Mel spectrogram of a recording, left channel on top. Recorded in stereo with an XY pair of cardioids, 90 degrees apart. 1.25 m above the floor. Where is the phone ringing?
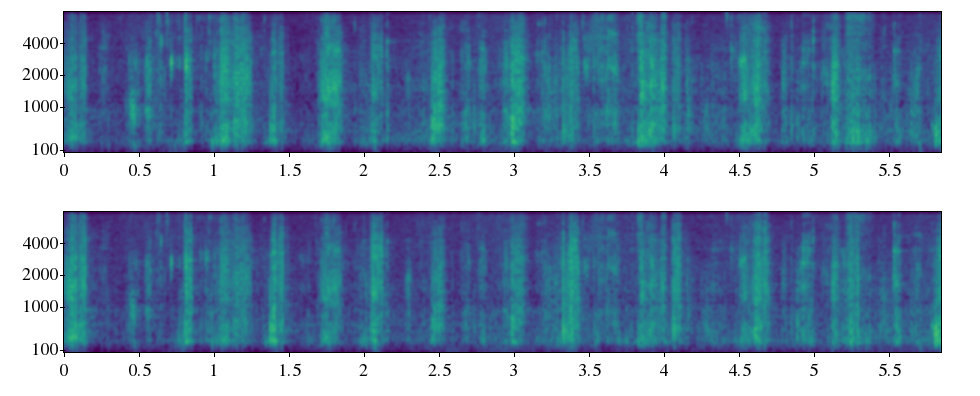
I don't hear a phone ringing.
